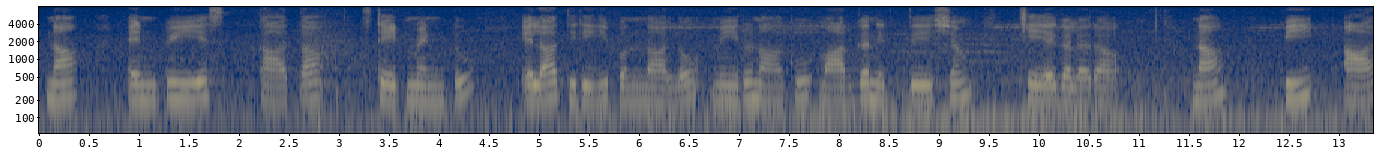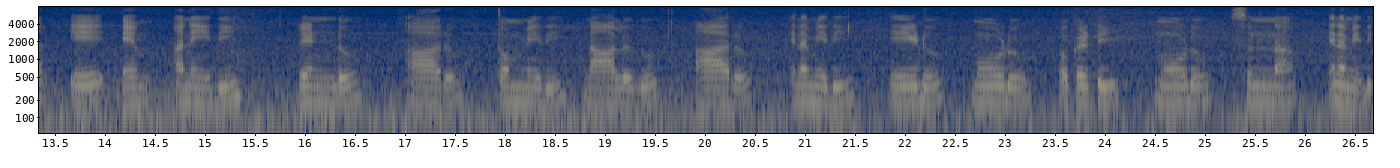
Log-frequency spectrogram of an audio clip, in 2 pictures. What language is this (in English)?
Telugu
